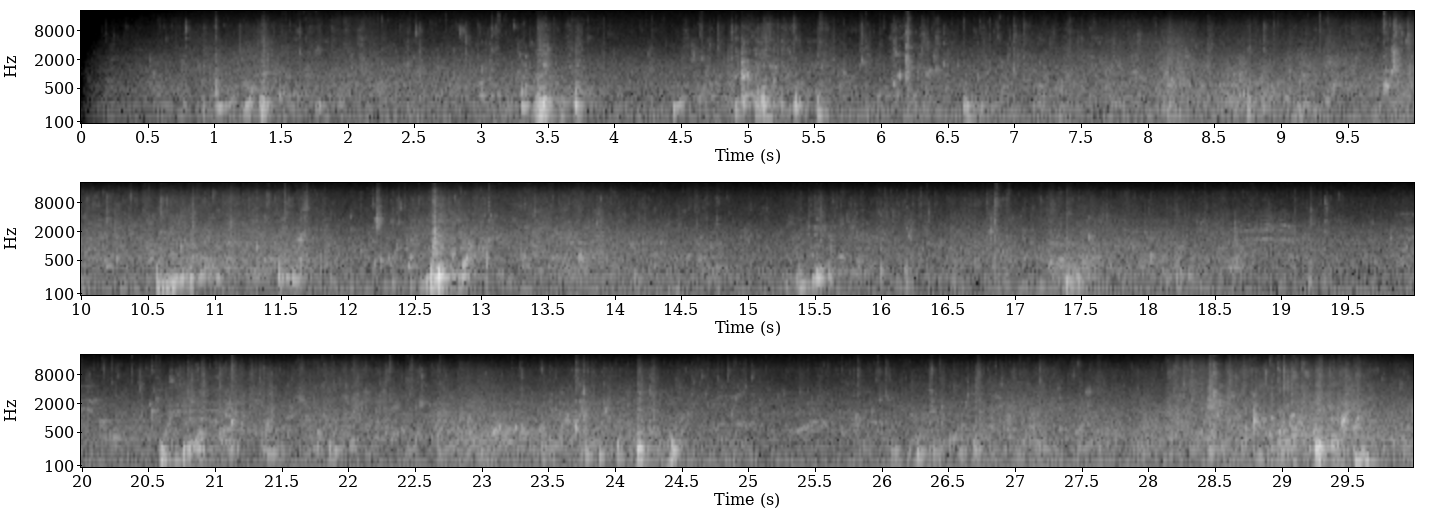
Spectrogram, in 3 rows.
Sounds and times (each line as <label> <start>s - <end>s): sea 0.0s - 29.9s
faint bird sounds 18.4s - 20.4s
